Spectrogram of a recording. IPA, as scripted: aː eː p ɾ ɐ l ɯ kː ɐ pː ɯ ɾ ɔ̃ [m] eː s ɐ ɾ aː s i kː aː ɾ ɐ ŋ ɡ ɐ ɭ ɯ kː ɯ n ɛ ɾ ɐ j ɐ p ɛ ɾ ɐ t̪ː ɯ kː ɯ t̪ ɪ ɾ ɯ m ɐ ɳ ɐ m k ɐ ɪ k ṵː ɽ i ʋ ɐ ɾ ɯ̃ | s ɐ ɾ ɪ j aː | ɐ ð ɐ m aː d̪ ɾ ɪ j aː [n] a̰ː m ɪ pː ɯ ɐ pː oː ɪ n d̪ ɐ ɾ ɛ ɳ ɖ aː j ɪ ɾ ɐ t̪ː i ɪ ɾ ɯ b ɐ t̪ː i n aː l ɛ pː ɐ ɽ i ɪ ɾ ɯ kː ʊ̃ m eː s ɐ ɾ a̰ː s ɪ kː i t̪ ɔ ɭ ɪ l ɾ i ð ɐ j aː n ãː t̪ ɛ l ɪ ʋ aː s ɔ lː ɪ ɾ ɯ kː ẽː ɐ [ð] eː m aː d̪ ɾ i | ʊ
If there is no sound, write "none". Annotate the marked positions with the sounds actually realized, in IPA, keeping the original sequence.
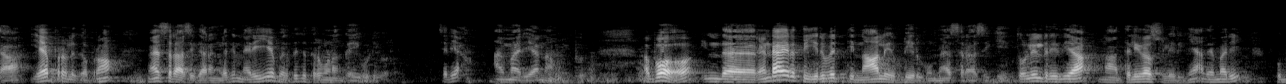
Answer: m, n, ð

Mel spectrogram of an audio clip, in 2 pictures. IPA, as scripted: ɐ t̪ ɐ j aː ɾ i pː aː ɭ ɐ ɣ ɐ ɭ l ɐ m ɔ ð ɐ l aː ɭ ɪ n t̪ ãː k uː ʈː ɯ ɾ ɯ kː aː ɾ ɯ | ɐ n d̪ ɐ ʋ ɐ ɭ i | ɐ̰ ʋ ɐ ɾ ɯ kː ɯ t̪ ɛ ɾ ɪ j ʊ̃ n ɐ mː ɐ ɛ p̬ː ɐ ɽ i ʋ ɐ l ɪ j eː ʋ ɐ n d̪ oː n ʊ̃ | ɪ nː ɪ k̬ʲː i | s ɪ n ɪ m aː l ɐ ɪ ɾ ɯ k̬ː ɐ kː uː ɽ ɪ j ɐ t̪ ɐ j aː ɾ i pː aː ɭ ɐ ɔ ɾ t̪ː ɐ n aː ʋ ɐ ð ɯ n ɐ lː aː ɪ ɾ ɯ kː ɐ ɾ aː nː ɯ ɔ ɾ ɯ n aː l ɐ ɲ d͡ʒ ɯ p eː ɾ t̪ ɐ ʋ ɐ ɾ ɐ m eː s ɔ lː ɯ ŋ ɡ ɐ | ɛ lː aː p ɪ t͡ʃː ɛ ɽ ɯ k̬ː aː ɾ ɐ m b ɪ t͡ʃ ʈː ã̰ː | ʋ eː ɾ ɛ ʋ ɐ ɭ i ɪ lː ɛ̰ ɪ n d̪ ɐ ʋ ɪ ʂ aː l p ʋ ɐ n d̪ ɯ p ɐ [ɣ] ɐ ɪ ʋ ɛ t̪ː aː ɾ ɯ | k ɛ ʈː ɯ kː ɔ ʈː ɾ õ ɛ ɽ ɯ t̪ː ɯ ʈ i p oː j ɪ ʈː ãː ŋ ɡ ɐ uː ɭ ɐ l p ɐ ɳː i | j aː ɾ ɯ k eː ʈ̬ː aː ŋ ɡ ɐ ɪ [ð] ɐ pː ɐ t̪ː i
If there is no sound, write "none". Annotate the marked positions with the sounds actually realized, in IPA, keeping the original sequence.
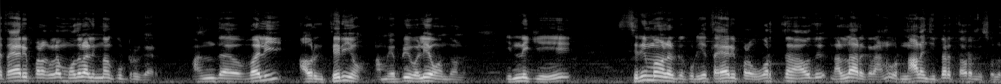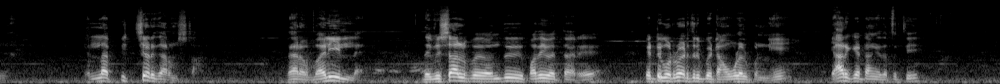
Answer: ð, ð

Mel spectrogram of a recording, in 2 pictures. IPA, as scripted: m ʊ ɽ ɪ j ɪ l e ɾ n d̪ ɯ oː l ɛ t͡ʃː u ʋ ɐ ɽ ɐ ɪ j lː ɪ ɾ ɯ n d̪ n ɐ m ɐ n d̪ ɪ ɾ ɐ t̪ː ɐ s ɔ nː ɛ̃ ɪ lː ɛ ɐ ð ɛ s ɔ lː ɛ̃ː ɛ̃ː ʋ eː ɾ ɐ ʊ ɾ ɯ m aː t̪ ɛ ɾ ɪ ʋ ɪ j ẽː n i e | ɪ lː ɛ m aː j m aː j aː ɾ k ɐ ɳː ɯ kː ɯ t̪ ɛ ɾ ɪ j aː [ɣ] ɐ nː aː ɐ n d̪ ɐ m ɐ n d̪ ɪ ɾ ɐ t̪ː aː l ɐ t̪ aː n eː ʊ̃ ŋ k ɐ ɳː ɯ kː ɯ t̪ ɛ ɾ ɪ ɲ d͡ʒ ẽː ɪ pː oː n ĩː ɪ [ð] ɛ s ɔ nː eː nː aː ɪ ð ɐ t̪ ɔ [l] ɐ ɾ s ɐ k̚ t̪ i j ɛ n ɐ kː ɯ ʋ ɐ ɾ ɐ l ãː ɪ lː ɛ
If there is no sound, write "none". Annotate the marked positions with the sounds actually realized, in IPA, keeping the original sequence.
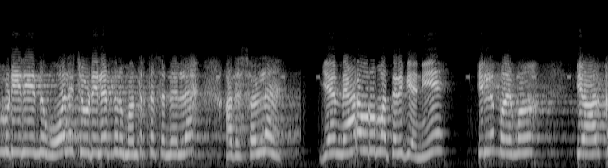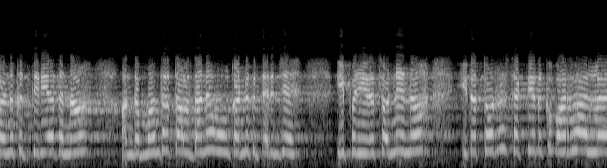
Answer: ð, ð, ɽ

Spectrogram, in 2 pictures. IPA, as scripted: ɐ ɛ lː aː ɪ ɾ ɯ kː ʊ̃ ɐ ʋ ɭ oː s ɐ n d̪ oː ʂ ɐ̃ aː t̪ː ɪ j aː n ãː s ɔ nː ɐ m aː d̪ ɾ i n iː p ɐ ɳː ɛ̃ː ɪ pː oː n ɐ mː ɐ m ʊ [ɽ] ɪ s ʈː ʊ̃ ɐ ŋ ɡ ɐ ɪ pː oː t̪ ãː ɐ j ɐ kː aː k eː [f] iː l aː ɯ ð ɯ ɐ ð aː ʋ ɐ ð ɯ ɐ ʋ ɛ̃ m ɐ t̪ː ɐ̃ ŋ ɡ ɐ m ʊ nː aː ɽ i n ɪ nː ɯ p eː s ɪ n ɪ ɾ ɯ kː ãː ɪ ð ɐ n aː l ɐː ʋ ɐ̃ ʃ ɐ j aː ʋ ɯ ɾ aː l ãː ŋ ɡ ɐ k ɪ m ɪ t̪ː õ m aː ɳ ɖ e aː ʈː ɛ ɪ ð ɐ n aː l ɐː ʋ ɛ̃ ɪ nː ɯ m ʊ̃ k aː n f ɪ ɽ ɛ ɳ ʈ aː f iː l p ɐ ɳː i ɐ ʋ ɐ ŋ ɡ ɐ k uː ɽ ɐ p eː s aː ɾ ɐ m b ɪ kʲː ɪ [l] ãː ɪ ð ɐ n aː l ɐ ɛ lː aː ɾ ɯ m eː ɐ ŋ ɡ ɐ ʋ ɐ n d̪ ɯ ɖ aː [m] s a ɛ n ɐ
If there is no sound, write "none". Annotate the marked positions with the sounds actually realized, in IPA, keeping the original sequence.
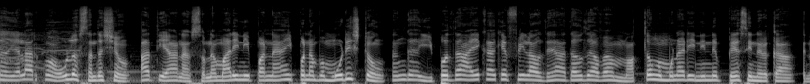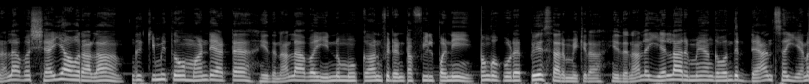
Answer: ɽ, f, ɾ, n

